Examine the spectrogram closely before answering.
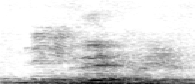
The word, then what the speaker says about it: there: बताया ना thank U टी एच का जब आप उच्चारण करते हैं तो हमारा हल्का सा क्या करेंगे हमारा जो टंग रहता है थोड़ा सा आउट करेंगे हमारे अपर और लोअर टीथ के बीच में आता है आपका टंग है ना वेयर क्या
